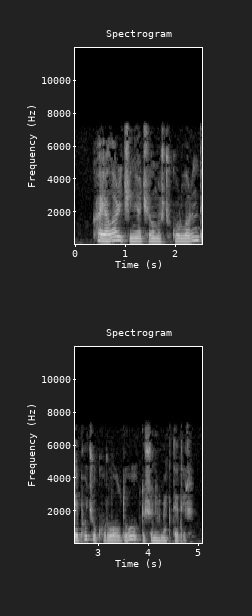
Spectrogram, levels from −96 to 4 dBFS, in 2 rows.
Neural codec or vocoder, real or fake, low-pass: none; real; 7.2 kHz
